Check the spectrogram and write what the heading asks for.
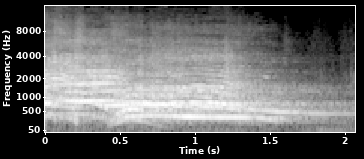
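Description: A group of footballers shouting a team cry together, many male voices held in a long shout that dies away about a second and a half in, echoing in the dressing room.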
